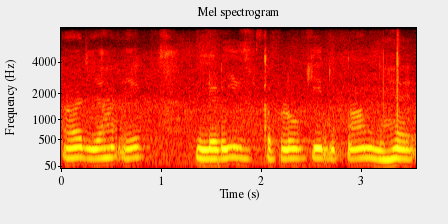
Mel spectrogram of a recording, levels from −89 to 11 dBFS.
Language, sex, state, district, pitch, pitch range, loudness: Hindi, male, Uttar Pradesh, Lucknow, 160 Hz, 155-165 Hz, -18 LUFS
